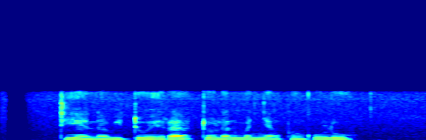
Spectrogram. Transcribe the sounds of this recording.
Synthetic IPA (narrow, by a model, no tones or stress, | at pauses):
d̪̥i̤anawid̥o̤eɾad̥o̤lanməɲaŋb̥ə̤ŋkulu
